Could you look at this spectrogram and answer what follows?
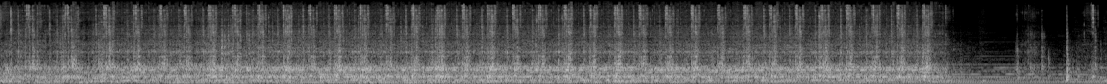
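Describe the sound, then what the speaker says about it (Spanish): A sewing machine runs in straight stitch, sewing a zipper onto fabric with a rapid, steady needle chatter that is loud and close. It stops near the end, leaving a few quieter mechanical clicks. "Supongamos que tenemos el cierre por debajo de la tela, colocamos el pie posicionado y ahí, siempre en costura recta, vamos cosiendo nuestro cierre."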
